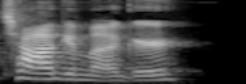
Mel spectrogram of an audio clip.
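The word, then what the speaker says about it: Choggenmugger: No, I said it wrong. Chogginmugger.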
